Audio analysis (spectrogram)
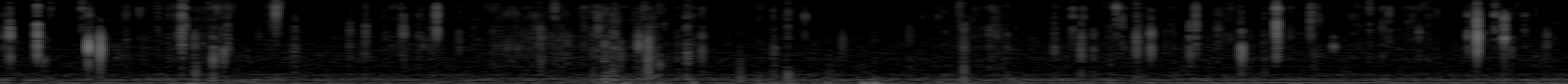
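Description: A small coiled bundle of white plastic rope is held in both hands, squeezed and rubbed with the fingertips. It gives quiet, bright, crinkling and crunching crackles in irregular bursts over a faint steady low hum.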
